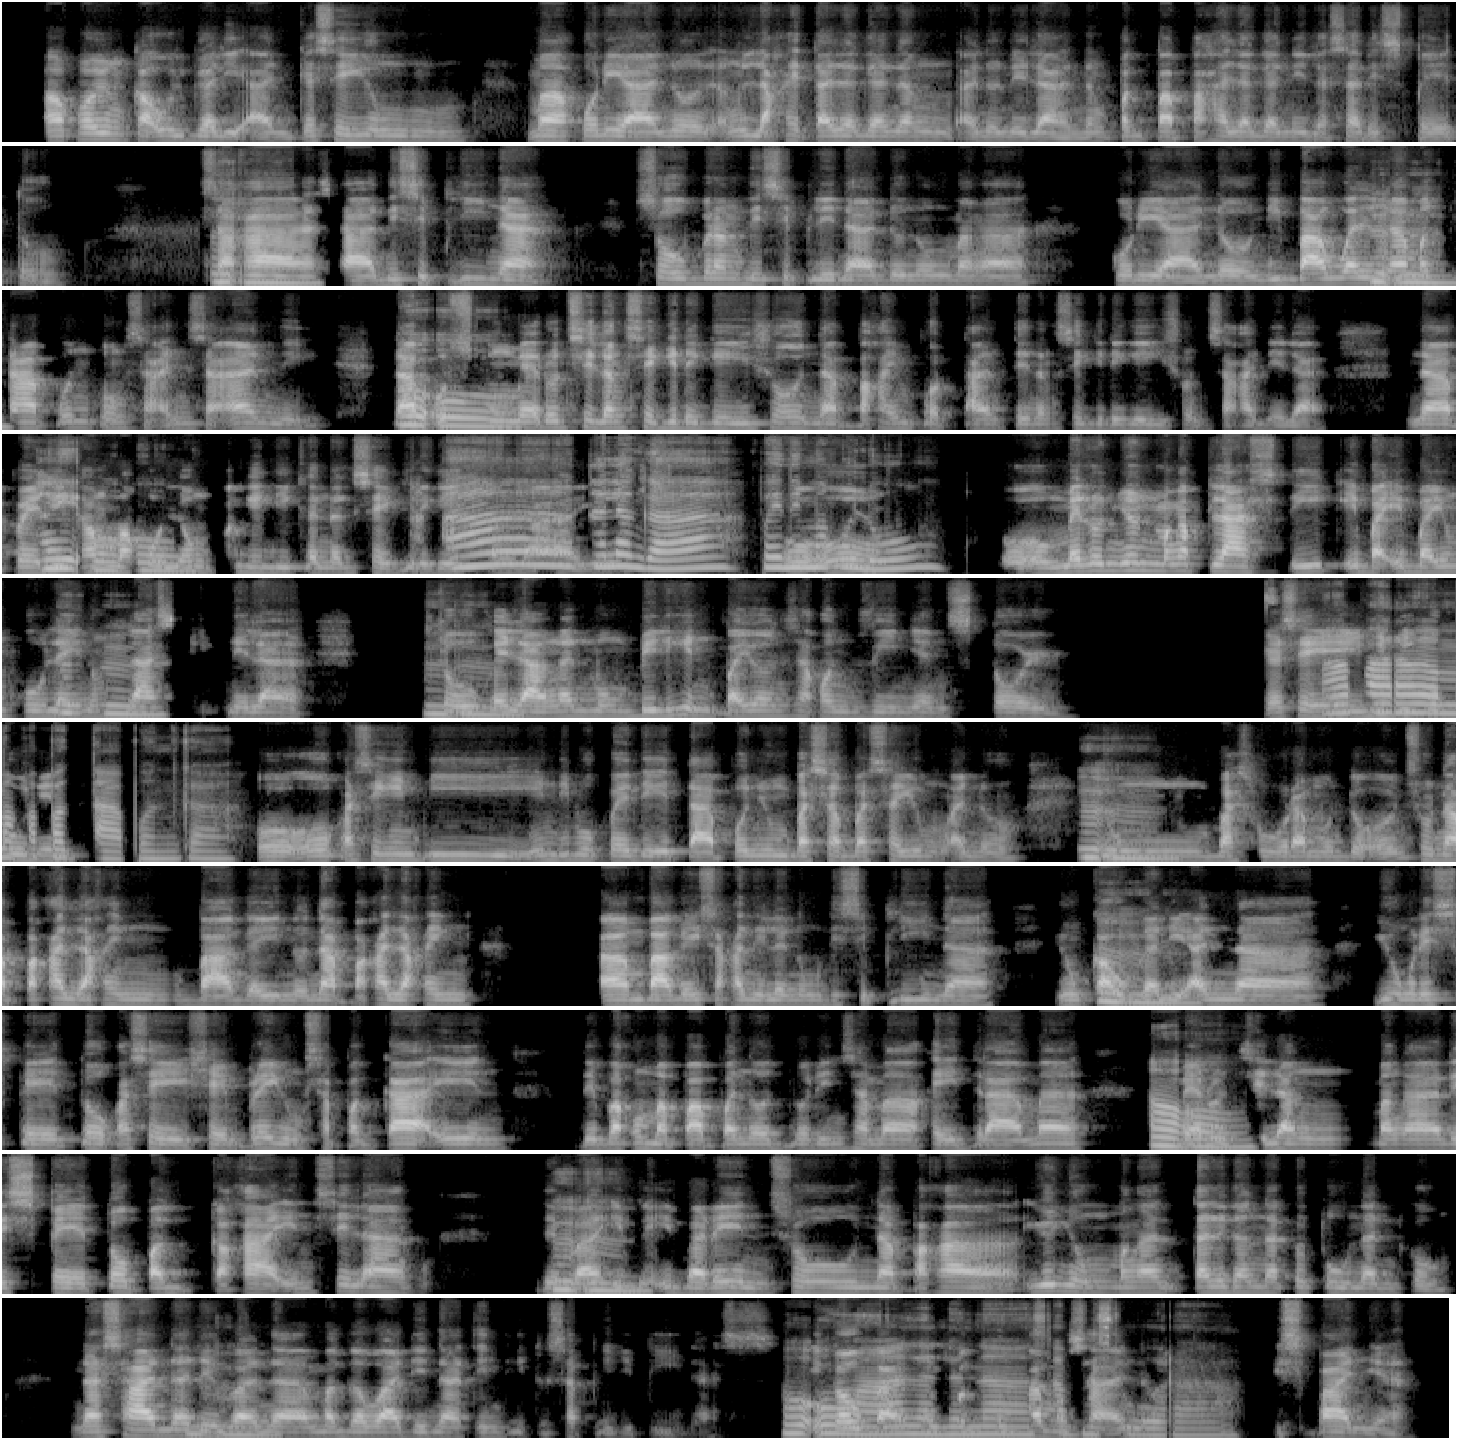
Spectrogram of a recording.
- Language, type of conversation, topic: Filipino, unstructured, Ano ang mga bagong kaalaman na natutuhan mo sa pagbisita mo sa [bansa]?
- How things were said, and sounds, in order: tapping; put-on voice: "Ah, talaga, puwedeng makulong"; other background noise; background speech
